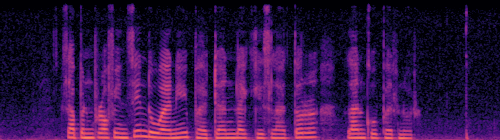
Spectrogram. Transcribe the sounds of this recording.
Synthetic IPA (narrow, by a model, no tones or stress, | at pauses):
sab̥ə̤npɾofinsint̪uwɛnib̥a̤ɖ̥a̤nleɡ̥islat̪ʊrlanɡ̥ub̥ə̤rnʊr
